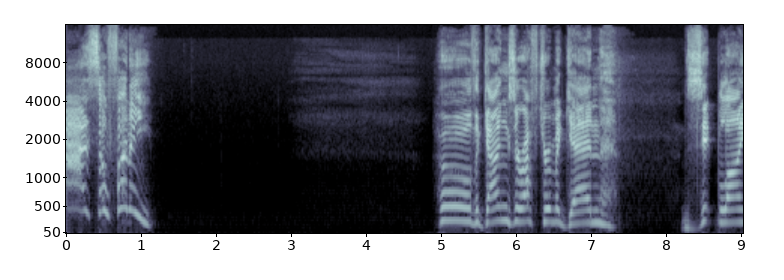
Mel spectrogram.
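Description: A man talks with animation close to a microphone, in short bursts with pauses.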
